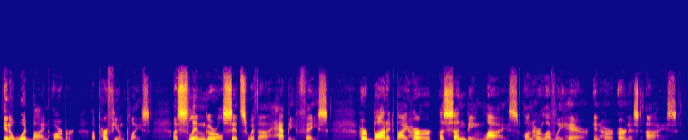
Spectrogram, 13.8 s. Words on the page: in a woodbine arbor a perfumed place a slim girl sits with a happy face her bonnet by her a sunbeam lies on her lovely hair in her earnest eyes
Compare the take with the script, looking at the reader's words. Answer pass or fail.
fail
